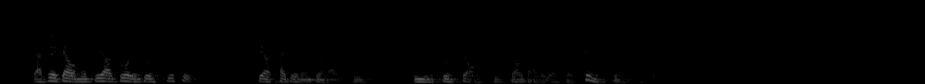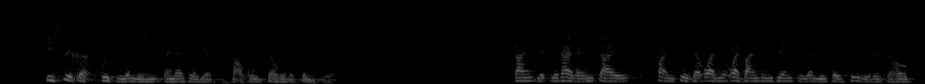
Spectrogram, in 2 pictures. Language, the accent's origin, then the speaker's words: Chinese; China; 尤其我们中国人爱面子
